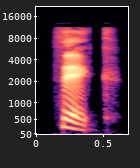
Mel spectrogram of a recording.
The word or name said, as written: thick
